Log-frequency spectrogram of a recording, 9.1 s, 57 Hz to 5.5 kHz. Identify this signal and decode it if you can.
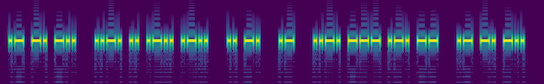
Morse code, heard as a keyed tone, about 25 wpm, 600 Hz. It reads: AND FILL IN A FORM AND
